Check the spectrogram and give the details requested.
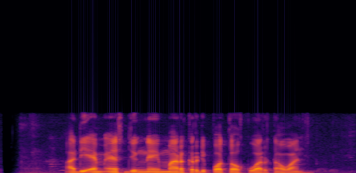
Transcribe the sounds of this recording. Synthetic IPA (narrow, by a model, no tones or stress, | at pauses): ʔa̰diɛmɛsd͡ʒɨŋnajmarkɨrdipɔt̪ɔkəwart̪awan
